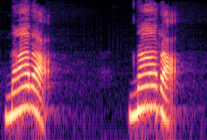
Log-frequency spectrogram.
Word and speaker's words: 奈良: 拉来源于良心的良字，日本呢有一个古都叫做奈良，日文就读作 nara，nara。大家还记得吗？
